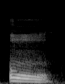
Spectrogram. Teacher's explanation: you don't pronounce the final s, you get the on sound. Okay? Nasal in your nose, on. All right? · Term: nasal on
